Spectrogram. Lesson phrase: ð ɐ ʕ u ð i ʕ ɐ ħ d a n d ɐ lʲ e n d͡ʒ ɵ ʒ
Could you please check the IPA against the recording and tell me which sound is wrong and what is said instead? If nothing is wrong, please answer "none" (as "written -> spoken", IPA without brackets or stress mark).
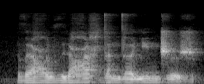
i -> ɨ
